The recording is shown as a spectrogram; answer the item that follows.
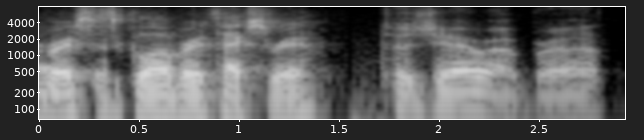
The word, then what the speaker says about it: Teixeira: what I called Texera. him. He clearly pronounced it Tajera, but Nigel wants to be American.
